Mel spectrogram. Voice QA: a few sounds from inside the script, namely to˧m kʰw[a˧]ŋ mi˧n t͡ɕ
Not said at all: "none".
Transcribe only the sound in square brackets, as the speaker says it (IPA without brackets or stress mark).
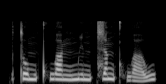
a˧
